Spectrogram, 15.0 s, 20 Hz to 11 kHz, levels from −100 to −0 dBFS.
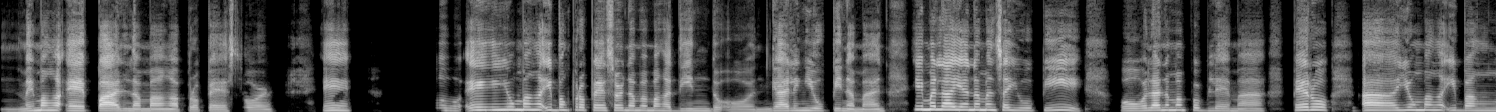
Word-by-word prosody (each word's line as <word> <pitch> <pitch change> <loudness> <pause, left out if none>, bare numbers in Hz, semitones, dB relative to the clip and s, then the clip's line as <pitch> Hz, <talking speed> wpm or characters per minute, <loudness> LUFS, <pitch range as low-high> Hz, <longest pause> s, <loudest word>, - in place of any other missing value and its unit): May 160 +5 -5
mga 235 +1 +2 0.2
epal 195 -1 +6
na 180 -1 -2
mga 180 -1 -1
professor. 170 -2 -6 0.5
Eh, 225 -2 0 0.9
o, 215 -3 -12
eh 270 +3 +2
yung 290 -1 +1
mga 285 -1 +2
ibang 265 0 -4
professor 245 -3 +1
naman, 225 -1 -3
mga 205 -3 -2
dean 185 0 -6
doon, 155 -2 -11
galing 205 +3 +1
UP 205 -1 -10
naman. 165 -1 -3 0.3
Eh, 320 - +3
malaya 305 -2 +6
naman 280 -1 +1
sa 255 - +5
UP. 230 -3 -10 0.8
Oh, 210 +2 -5
wala 240 +1 +4
namang 250 0 -3
problema. 195 -4 -7 0.3
Pero, 275 +1 +2 0.3
ah, 240 -1 +5
yung 260 +1 -3
mga 255 -1 -3
ibang 225 -1 -4
220 Hz, 135 wpm, -22 LUFS, 185-255 Hz, 0.9 s, epal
